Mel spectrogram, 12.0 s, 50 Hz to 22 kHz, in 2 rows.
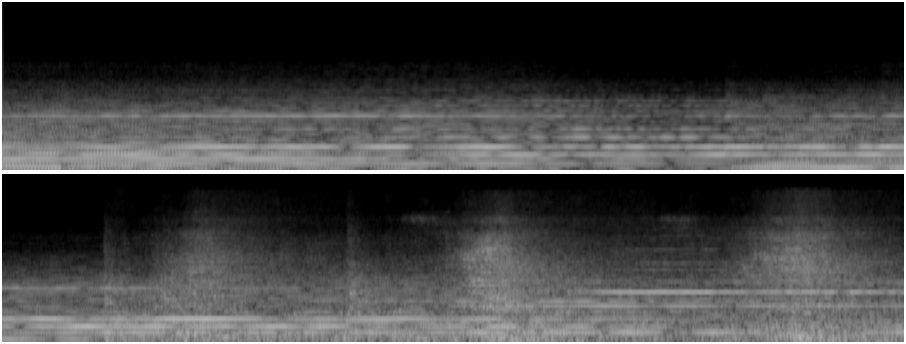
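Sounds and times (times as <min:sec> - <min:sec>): background music with held tones: 0:00.0 - 0:12.0
flame burst roaring whoosh: 0:06.7 - 0:12.0.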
